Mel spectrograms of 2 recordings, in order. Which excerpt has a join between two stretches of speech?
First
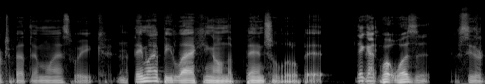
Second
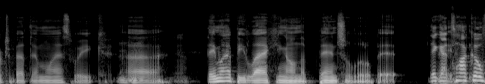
first; 2 cuts; at 1.3 s, 3.8 s

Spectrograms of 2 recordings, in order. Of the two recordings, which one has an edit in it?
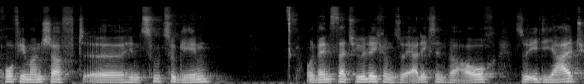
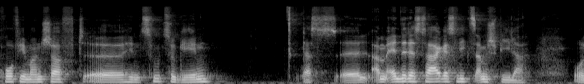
first; 1 cut; at 3.0 s

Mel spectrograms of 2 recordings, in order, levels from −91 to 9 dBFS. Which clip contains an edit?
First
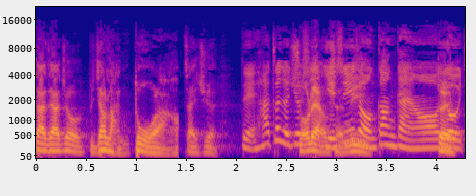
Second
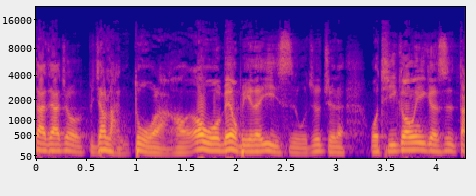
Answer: first; 1 cut; at 1.4 s

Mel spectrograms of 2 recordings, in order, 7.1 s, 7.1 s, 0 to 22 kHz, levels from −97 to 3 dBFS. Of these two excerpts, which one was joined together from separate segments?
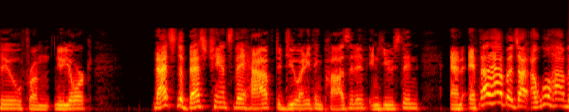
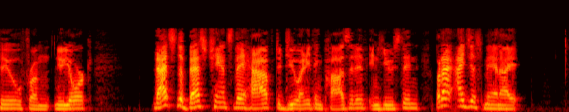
second; 1 cut; at 5.3 s

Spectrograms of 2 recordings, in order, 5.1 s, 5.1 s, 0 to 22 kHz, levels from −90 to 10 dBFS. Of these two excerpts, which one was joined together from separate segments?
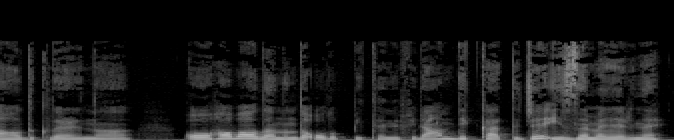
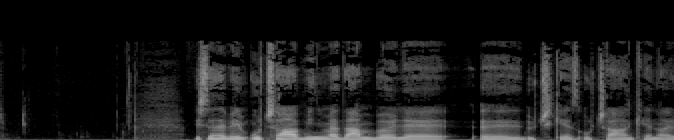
second; 2 cuts; at 1.4 s, 3.9 s

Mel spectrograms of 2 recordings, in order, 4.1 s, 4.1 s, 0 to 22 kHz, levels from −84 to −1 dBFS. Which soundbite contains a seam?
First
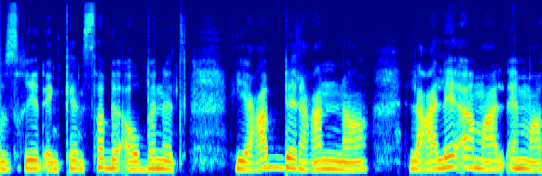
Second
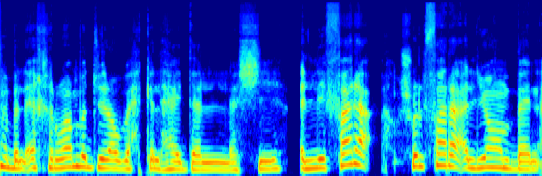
second; 1 cut; at 2.1 s

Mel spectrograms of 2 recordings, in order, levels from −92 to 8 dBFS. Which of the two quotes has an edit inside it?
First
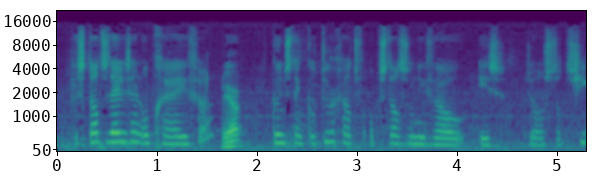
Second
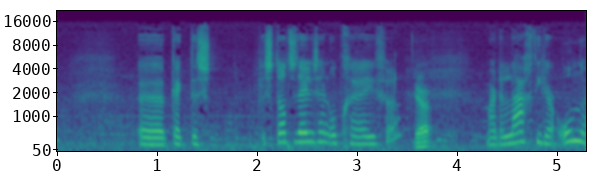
second; 1 cut; at 3.5 s

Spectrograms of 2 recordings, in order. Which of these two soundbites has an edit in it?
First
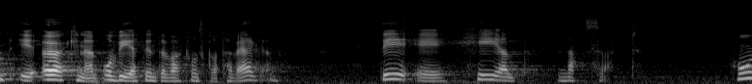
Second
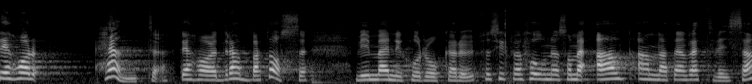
second; 2 cuts; at 1.7 s, 3.5 s

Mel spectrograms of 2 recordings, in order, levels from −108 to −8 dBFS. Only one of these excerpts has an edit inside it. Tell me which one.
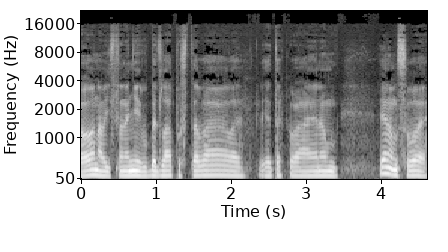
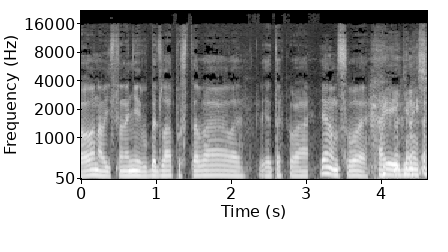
second; 1 cut; at 3.0 s

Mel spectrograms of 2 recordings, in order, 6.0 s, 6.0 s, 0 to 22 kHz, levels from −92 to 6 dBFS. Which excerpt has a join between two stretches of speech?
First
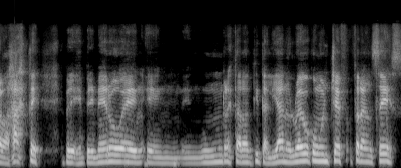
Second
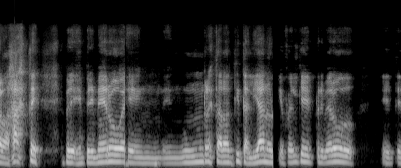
second; 2 cuts; at 1.9 s, 4.1 s

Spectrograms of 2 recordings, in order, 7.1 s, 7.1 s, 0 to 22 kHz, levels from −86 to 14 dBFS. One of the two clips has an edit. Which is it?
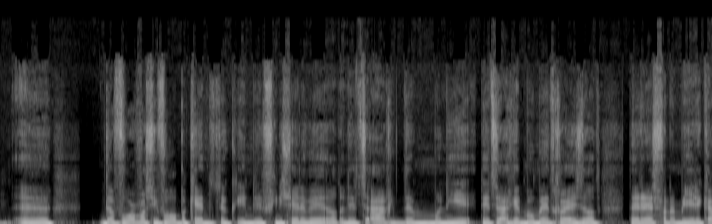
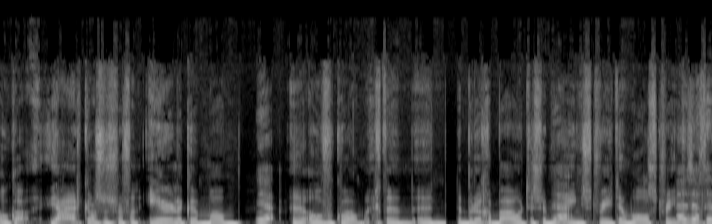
second; 1 cut; at 4.4 s

